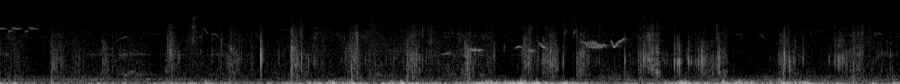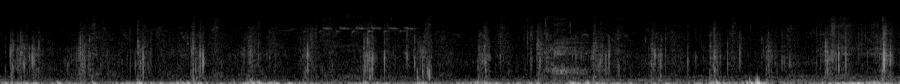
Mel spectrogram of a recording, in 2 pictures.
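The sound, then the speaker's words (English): Footsteps on a long downhill stretch of an outdoor walk, following a steep climb: a steady series of many rhythmic steps over a constant low rumble, with no voices. “finished the steep bit of the walk and I'm on the long downhill.”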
